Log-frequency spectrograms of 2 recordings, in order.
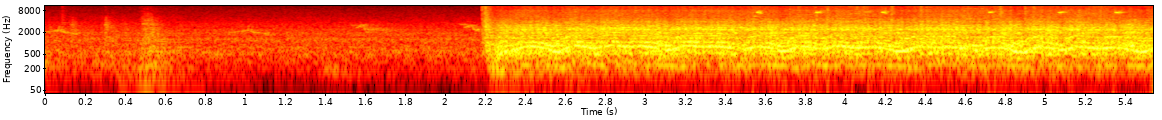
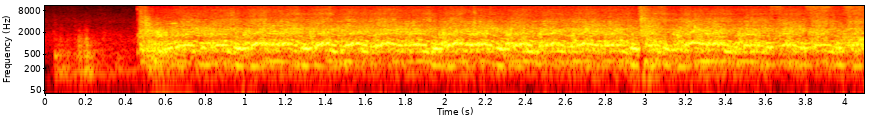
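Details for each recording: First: Dodge 1951 dually's small flathead six, first start in 32 years on a charged battery; it catches at once and settles into a steady, even idle with no misses or knocks, building oil pressure, sounding healthy despite an oil leak. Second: 1951 Dodge flathead six, not started in 32 years, with new plugs, plug wires and ignition coil: starter whines and turns it over steadily about four seconds without firing; owner suspects sticking points; not confirmed.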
